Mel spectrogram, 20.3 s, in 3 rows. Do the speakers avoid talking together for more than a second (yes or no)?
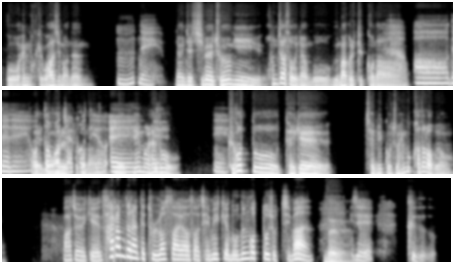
no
